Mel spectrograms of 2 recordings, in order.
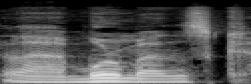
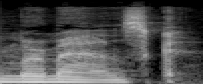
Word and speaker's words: Murmansk: I think Russians say Murmansk, Americans say Murmansk, whatever works.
